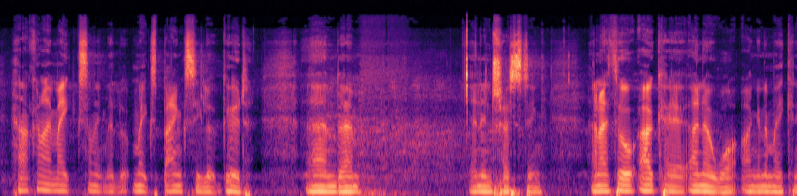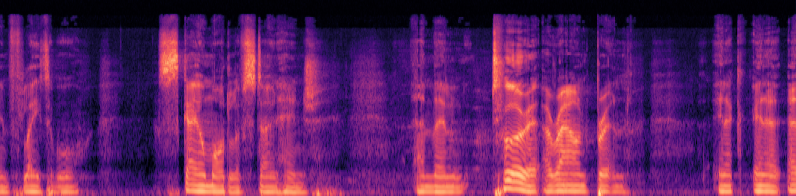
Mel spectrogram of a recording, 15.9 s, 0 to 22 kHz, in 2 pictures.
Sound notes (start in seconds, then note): 3.1 laughter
